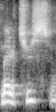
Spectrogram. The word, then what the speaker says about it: Malthus: ou plutôt Thomas Malthus, avec un accent euh, euh, approximatif. Euh, non, en fait, c'était donc Malthus, je vais prononcer à la française.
